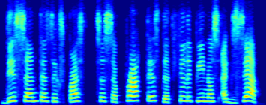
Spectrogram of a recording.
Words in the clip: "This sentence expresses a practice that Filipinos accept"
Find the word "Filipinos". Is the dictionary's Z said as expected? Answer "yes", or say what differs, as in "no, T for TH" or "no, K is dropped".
no, S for Z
